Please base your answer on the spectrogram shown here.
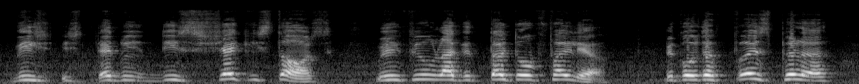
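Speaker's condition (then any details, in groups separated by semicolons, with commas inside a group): Cerebral palsy; legs affected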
